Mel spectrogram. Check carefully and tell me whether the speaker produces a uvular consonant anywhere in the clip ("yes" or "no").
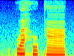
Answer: no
